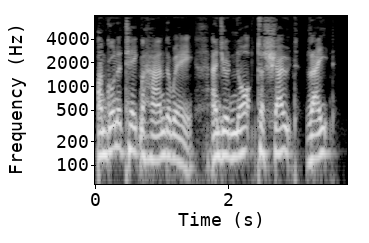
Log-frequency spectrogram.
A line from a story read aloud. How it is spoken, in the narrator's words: said Cliff, in a reasonable tone of voice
